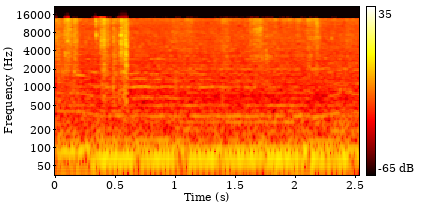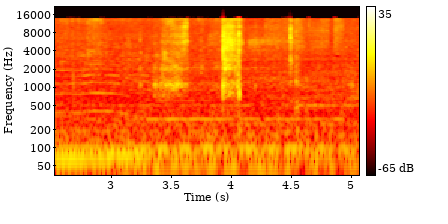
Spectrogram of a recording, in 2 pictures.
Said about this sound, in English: Anyways, this damn fucking trailer is so goddamn heavy. My truck's struggling over here to fucking pull it.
